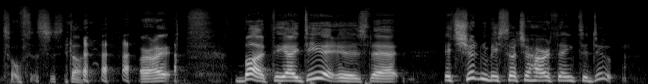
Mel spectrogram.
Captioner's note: laughs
